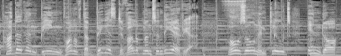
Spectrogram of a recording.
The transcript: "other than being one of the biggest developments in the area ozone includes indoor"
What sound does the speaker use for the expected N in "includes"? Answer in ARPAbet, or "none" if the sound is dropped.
N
